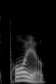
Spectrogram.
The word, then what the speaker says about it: pollo: And it's like I used to mispronounce pollo, polo. I called it polo chicken. Chicken's polo. It's pollo.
